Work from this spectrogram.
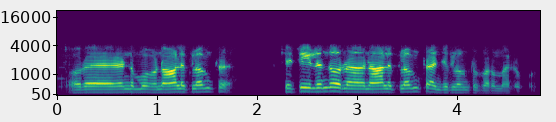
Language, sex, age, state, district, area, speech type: Tamil, male, 60+, Tamil Nadu, Dharmapuri, rural, conversation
